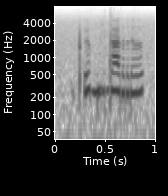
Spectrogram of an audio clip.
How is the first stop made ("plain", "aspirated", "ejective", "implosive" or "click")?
ejective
